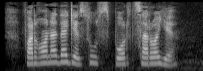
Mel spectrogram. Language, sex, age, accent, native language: Uzbek, female, 19-29, Farg'ona, Uzbek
